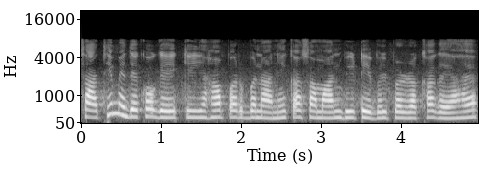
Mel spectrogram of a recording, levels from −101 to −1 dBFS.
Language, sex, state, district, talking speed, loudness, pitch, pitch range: Hindi, female, Haryana, Rohtak, 195 wpm, -14 LUFS, 225 Hz, 215-235 Hz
